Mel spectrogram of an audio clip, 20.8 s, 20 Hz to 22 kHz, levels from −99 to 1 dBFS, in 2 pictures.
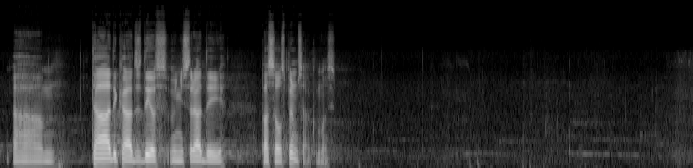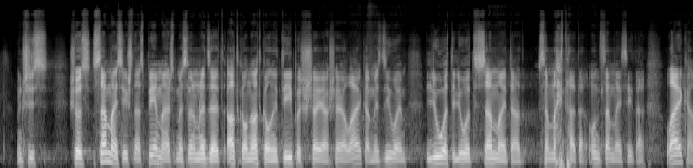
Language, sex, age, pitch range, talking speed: English, male, 20-39, 115-140 Hz, 90 wpm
